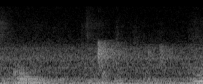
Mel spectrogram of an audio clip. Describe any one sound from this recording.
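A cue strikes a billiard ball with a sharp tap.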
